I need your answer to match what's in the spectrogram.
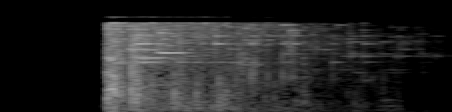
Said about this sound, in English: You smashed it!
